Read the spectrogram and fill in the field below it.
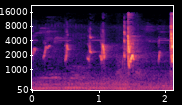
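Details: White-eye in 'kombo' song, described as a 'fighter' and very vocal, suited for tutoring songbirds: short clipped rising notes, a few louder buzzy bursts near the end.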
